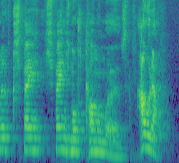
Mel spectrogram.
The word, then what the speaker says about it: ahora: Ahora It's just, notice how I say it, one of Spain's most common words. Ahora. Ahora. Not ahora. Yeah? H is silent.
